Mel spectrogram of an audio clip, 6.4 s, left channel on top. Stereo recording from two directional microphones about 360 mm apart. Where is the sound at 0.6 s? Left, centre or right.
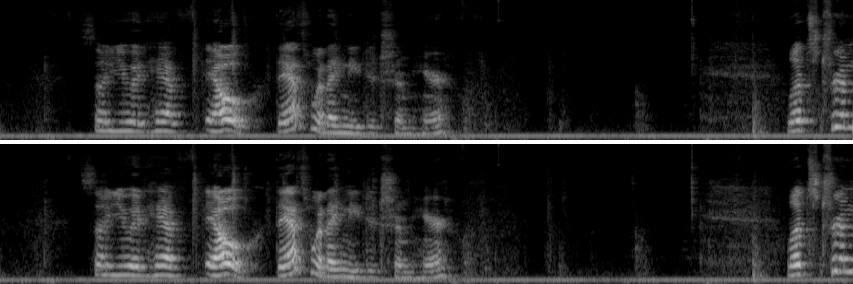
Right.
